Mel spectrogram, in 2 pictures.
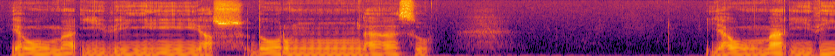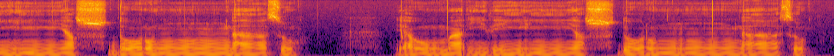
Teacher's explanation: So now we know we must do idgham with ghunna. We must merge the tanween completely into the ya with ghunna for 2 harakat.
